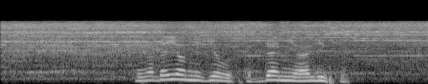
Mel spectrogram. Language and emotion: Russian, angry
